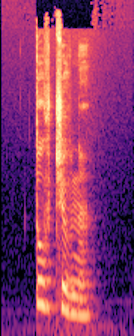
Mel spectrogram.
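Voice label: "тувччывны", Komi, female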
